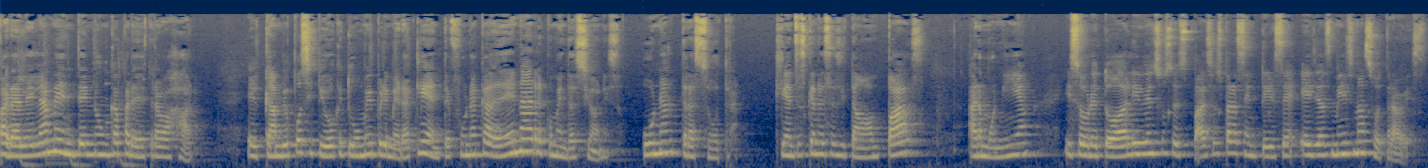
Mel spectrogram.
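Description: A fairly high-pitched, somewhat breathy woman's voice, dark and mellow in tone, with fairly even intonation at a moderate pace. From Colombia, Cali. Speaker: podcast host, professional organizer. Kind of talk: scripted narration.

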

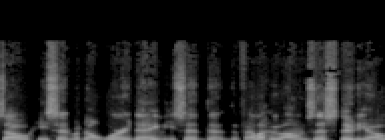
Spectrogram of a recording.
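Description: At a moderate pace, a man with fairly low pitch speaks in a dry, close sound with no echo and a quiet background. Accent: Appalachian. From East Tennessee (Erwin). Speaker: songwriter and pianist. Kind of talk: interview.

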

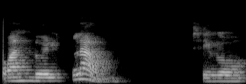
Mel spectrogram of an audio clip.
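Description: This is a woman speaking. Her pitch is fairly low. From Argentina, rural Buenos Aires province. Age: 50s. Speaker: clown. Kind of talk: interview testimony.

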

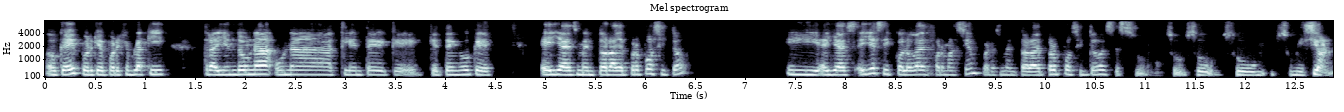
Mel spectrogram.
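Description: A woman with a Mexican accent, monotone and flat, in a dry, close sound with no echo and a quiet background. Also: medium pitch for a woman, moderate pace. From Mexico. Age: 30s. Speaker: digital strategist and business mentor. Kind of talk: interview conversation.

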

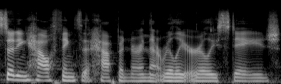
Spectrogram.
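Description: A fairly low-pitched woman's voice, a normal speaking voice, in a very clean recording with a silent background. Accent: American. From coastal North Carolina, US South. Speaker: professor, bee biologist. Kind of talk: interview.

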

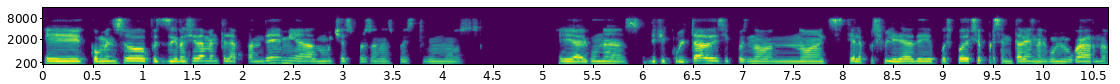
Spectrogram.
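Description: Fairly high-pitched, a man speaks in a monotone with flat intonation. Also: moderate pace. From Apizaco, Tlaxcala, Mexico. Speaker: musician. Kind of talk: interview. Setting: live-streamed interview.

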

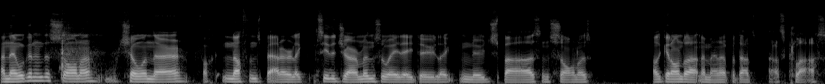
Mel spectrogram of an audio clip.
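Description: A man speaks with a Belfast accent. His intonation stays fairly even. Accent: Belfast Northern Irish. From Northern Ireland, Belfast. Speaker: university student. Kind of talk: casual chat. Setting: studio.

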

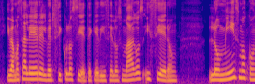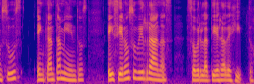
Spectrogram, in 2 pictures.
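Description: A woman talks at a fairly slow pace in an unremarkable speaking voice, medium in pitch with ordinary pitch variation. The recording is very clean, with a silent background. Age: 60s. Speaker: church women's ministry member. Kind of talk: radio Bible study discussion. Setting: studio.

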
